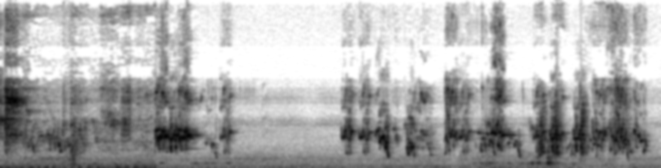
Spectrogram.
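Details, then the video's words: Budgie chatter with a noisy squawky opening, a second of near silence, then a run of quick, choppy chirps and squawks in short bursts. "Muhabbet Kuşu Sesi!"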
